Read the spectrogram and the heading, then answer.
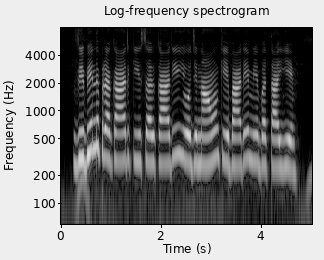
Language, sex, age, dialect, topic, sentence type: Hindi, female, 18-24, Kanauji Braj Bhasha, agriculture, question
